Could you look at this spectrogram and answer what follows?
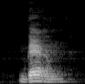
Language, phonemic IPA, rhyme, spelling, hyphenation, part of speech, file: Dutch, /bɛrn/, -ɛrn, Bern, Bern, proper noun, Nl-Bern.ogg
- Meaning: 1. Bern (the capital city of Switzerland; the capital city of Bern canton) 2. Bern (a canton of Switzerland) 3. a hamlet in Zaltbommel, Gelderland, Netherlands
